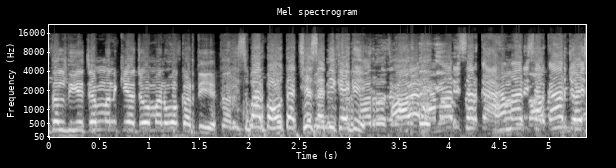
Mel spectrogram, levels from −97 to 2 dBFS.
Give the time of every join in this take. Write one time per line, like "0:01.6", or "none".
0:01.9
